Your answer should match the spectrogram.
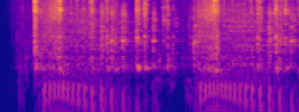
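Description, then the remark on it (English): A small lawn equipment engine sputters loudly in two rough bursts, its pitch sweeping down and back up each time as it tries and fails to catch, with no one talking. “Lawn care got you down? Equipment never wants to start?”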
